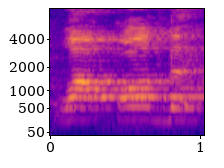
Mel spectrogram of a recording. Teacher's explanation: Idza dua harokat dinamakan mad tabi'i atau mad asli. Waqab ujungnya mantul dinamakan qalqalah kubra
